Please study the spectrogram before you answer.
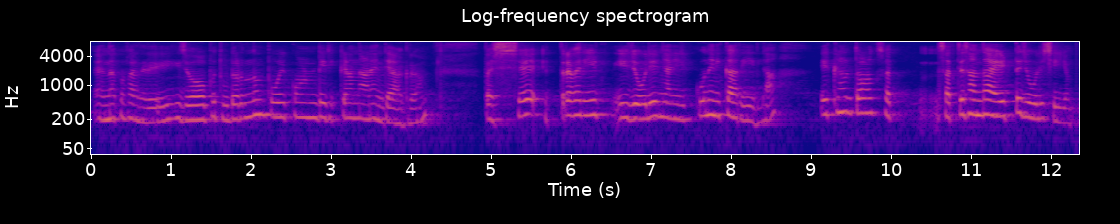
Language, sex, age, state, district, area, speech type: Malayalam, female, 18-30, Kerala, Kasaragod, rural, spontaneous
